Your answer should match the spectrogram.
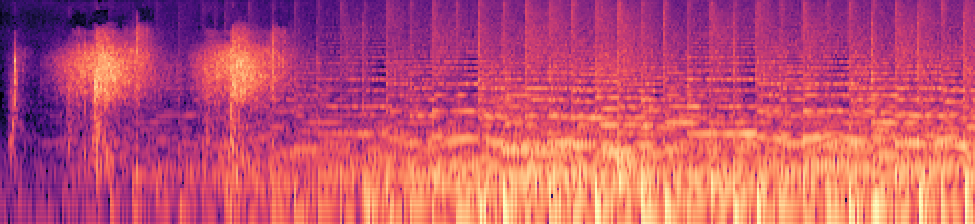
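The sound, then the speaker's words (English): Two sharp, loud whip cracks with a swishing whoosh, about a second and a half apart, followed by steady instrumental music that carries on to the end. “You'll know it's time to turn the page when you hear the whip crack like this.”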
